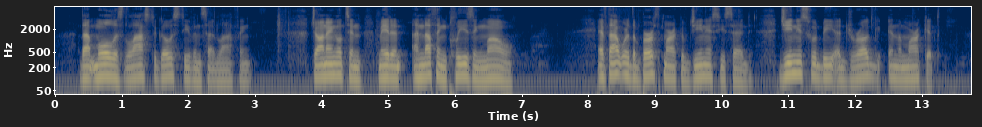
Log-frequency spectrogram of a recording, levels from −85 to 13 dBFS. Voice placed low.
Yes: low, 110 Hz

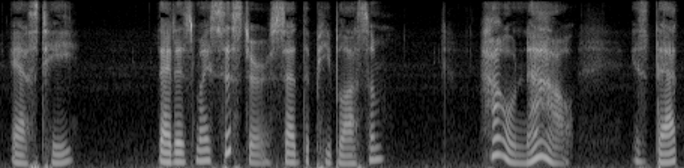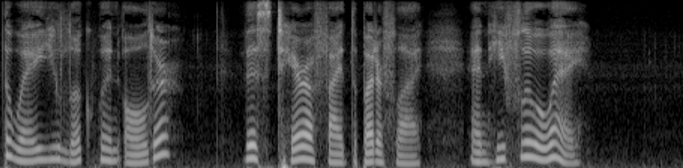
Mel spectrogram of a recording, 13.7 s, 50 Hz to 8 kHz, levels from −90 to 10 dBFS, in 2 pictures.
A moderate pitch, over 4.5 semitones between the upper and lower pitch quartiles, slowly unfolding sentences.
Yes: medium, 175 Hz; average, 5.3 semitones; slow, 125 wpm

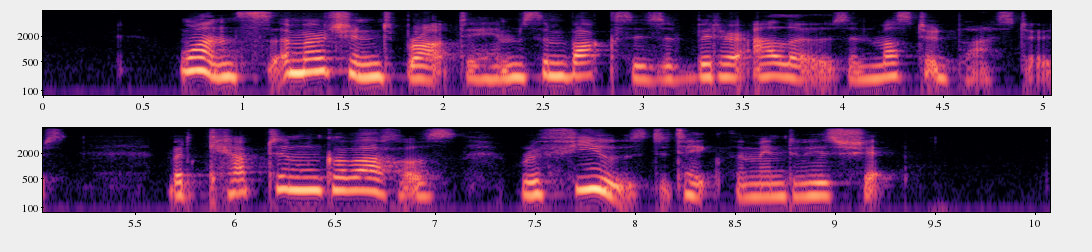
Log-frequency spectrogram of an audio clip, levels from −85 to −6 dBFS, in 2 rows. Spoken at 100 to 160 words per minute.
Yes: average, 145 wpm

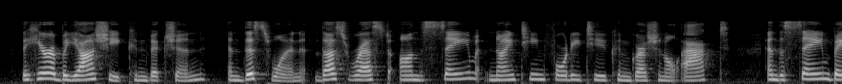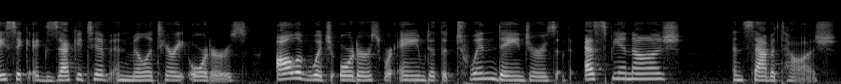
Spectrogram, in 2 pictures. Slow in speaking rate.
Yes: slow, 130 wpm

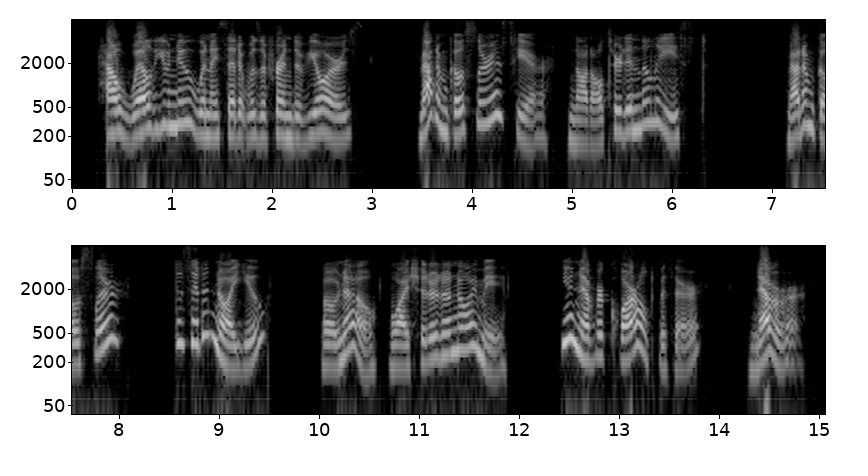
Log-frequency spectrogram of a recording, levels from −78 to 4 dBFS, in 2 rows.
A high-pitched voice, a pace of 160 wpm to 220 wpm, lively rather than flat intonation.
Yes: high, 215 Hz; average, 165 wpm; wide, 7.3 semitones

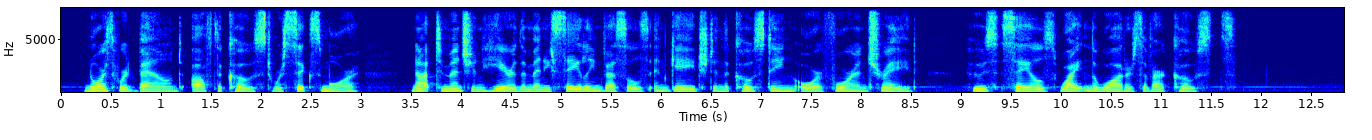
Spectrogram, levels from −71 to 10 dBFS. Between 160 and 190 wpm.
No: average, 140 wpm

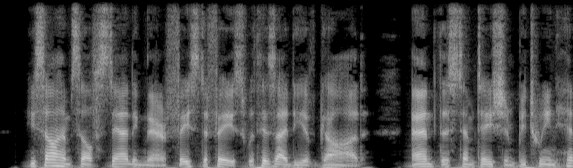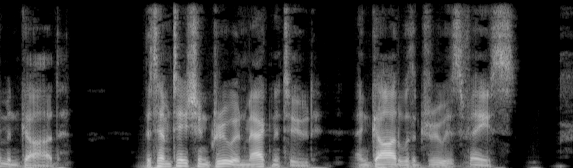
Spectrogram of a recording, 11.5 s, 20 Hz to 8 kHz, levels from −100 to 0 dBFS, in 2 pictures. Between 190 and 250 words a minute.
No: average, 155 wpm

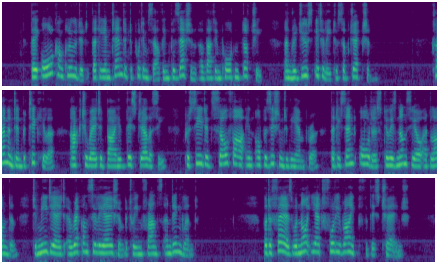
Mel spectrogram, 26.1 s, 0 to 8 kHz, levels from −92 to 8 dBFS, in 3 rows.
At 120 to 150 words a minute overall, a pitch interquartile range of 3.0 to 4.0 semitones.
Yes: average, 145 wpm; average, 3.7 semitones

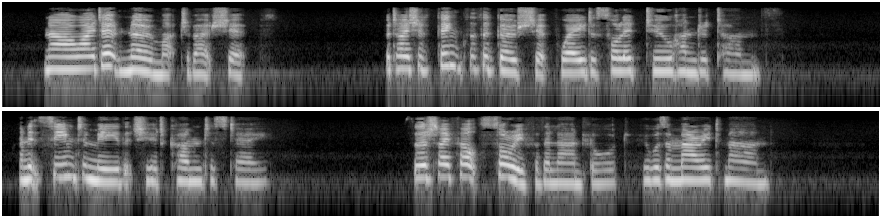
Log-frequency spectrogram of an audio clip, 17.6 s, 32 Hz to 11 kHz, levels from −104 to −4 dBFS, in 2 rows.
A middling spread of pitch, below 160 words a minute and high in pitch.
Yes: average, 3.3 semitones; average, 150 wpm; high, 235 Hz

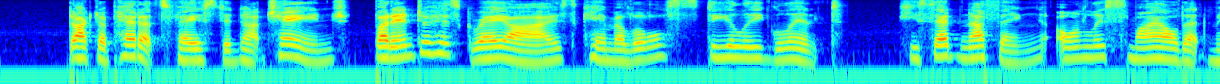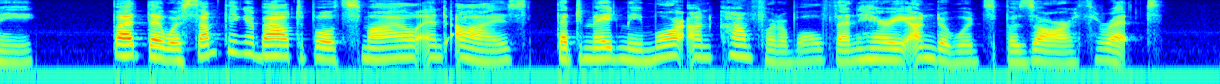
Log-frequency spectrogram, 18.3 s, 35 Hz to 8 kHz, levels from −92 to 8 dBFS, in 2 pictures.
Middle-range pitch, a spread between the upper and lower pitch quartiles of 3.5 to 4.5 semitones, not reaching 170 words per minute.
Yes: medium, 180 Hz; average, 4.0 semitones; average, 140 wpm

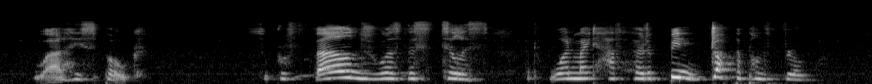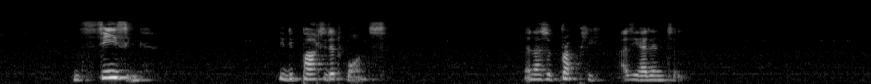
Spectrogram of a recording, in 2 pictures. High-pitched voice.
Yes: very high, 255 Hz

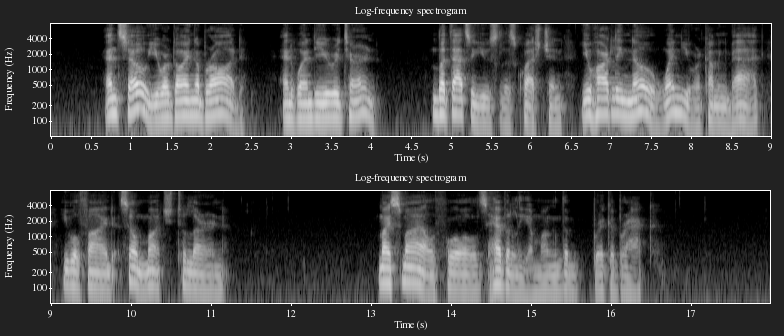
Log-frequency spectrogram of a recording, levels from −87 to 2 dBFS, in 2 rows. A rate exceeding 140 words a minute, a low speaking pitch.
No: slow, 135 wpm; low, 110 Hz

